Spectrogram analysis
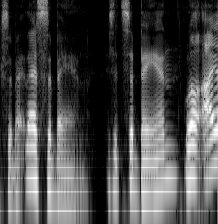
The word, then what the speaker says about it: Saban: That's Saban. Is it Saban? Well, I always in my head pronounced it Sabin, but this guy spelled like Sabin, right?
